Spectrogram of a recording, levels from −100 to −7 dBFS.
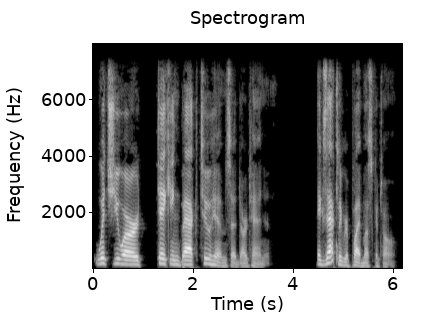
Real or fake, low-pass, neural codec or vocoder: real; 7.2 kHz; none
